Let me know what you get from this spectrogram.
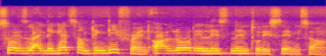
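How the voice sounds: Fast and fairly high-pitched, the man has a dark, mellow tone. His pitch variation is ordinary.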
